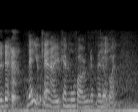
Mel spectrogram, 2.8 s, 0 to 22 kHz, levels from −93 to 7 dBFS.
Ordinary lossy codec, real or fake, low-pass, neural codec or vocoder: AAC, 48 kbps; fake; 7.2 kHz; codec, 16 kHz, 4 kbps, FreqCodec, larger model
